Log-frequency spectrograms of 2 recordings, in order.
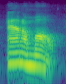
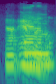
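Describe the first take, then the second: First: Every syllable is fully and carefully pronounced. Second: The vowels are squeezed, as in quick speech. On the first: The speaker calls it right. "when you're doing an over articulating exercise like this" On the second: The speaker calls it wrong. "we don't want animal, you know, in uh, quick speech"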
